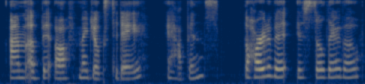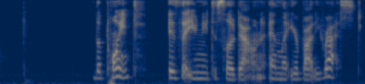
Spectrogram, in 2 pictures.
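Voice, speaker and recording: A woman voicing a caring, wry young werewolf roommate in a casual, teasing, gently bossy ASMR roleplay monologue. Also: fairly high pitch.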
